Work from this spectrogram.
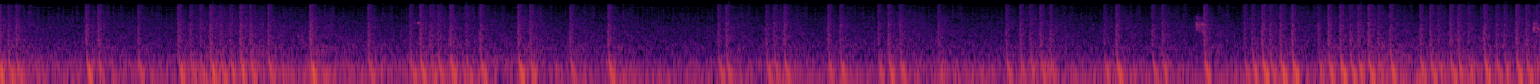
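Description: Rapid, continuous gunfire in a drone combat video game as weapons fire at enemy fighters, dense machine-gun bursts with sharp cracks packed tightly throughout, loud and without talk.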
